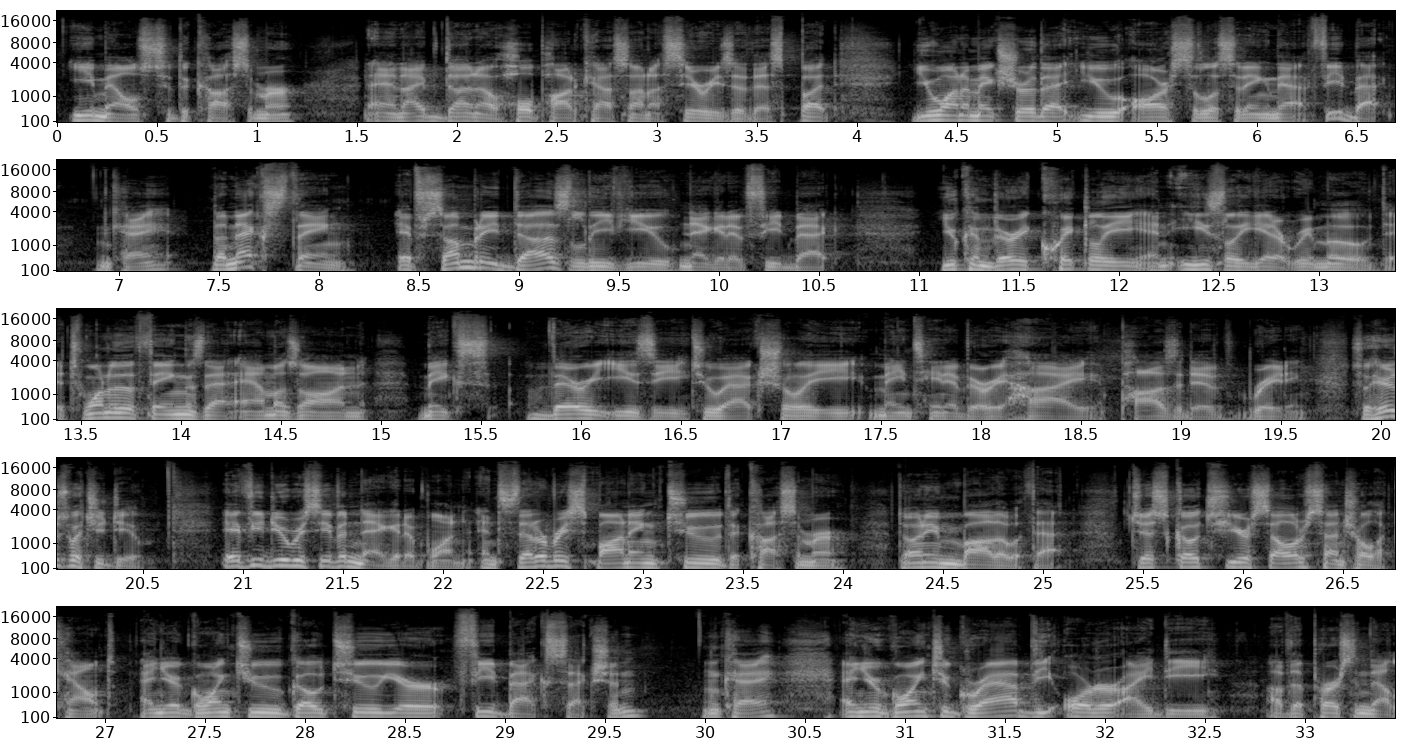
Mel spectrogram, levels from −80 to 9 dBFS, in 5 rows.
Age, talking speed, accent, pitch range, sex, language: 40-59, 210 wpm, American, 95-120 Hz, male, English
